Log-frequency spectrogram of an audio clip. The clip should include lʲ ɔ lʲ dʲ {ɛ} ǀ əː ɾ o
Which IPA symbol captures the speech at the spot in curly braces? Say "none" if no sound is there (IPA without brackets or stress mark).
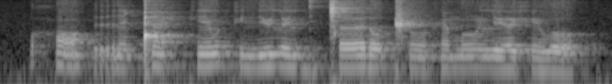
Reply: ə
